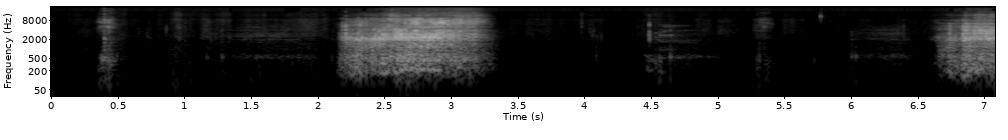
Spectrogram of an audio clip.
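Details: Person with a cold, exhausted and worsening cough, sneezing: one forceful, noisy sneeze-like burst with smaller breathy sounds and sniffs around it.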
